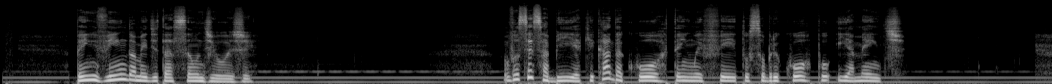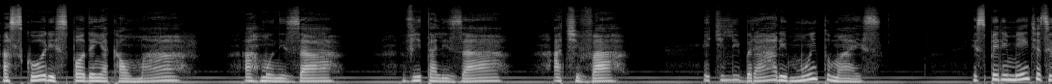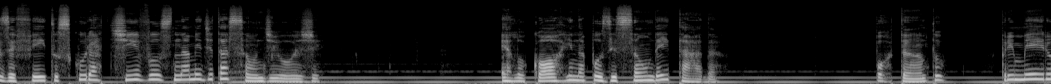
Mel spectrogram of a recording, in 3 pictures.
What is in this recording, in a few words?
portuguese brazilian others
